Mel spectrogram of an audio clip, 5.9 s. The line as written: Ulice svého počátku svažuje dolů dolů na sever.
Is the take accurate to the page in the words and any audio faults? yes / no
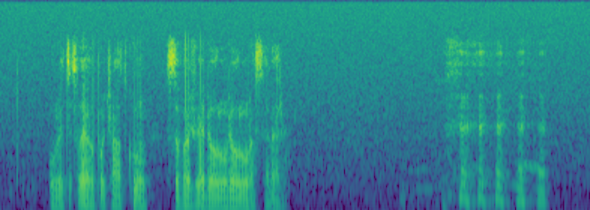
no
